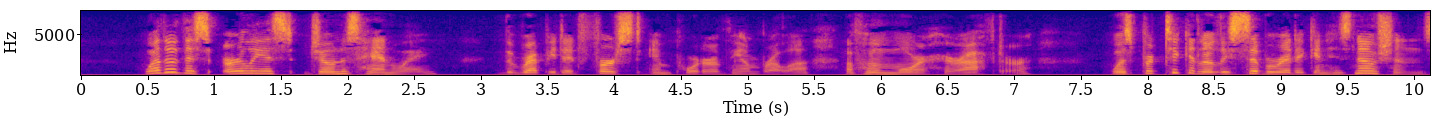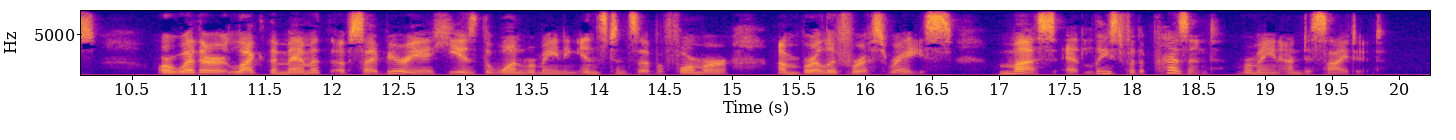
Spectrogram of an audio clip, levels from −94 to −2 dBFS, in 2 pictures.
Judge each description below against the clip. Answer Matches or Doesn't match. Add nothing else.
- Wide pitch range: Doesn't match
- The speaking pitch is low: Doesn't match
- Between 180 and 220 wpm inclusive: Doesn't match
